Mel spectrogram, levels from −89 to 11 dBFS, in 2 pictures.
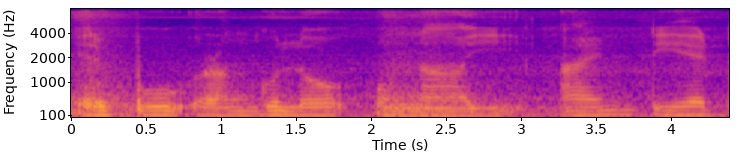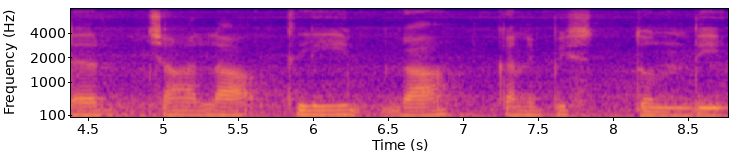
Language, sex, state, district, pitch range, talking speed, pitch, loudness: Telugu, male, Andhra Pradesh, Sri Satya Sai, 105-115 Hz, 60 wpm, 110 Hz, -20 LUFS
